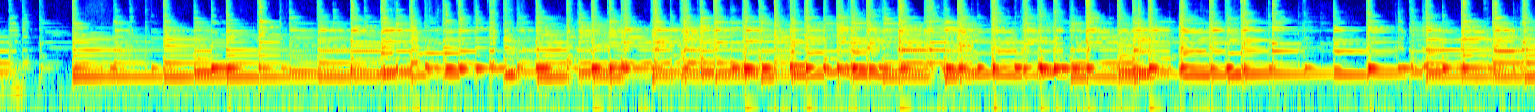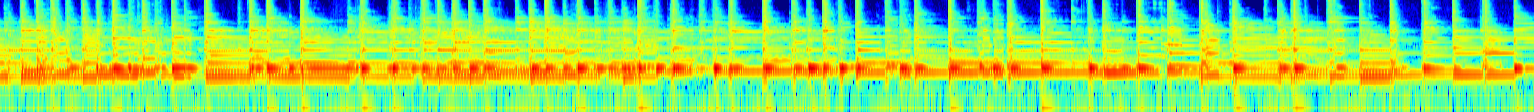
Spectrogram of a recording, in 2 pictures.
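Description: Solo ukulele, strummed, playing the song's tune as an instrumental break without singing: a steady run of quick strokes with the melody moving between notes.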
